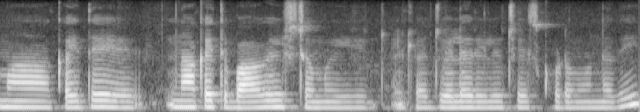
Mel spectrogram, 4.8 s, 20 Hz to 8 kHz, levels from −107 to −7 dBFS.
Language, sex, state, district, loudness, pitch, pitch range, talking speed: Telugu, female, Telangana, Nalgonda, -20 LUFS, 155 Hz, 155-165 Hz, 100 wpm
